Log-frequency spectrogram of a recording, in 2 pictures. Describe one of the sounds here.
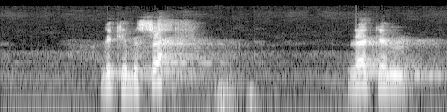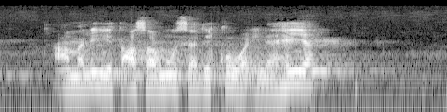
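An elderly man speaks slowly and calmly through a microphone.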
